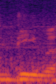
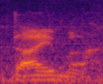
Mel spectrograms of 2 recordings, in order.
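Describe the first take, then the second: First: The first vowel sounds like 'ee'. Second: The first vowel sounds like 'eye'. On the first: The speaker calls it wrong. "Don't don't say Dima" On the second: The speaker calls it right. "Say say Daima"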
